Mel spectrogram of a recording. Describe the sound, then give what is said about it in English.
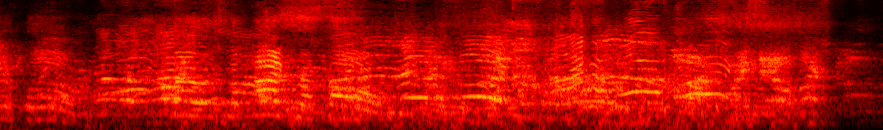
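A crowd of many voices shouts and talks over one another at a town meeting, accusing the speaker of wasting time and demanding the microphone, a loud, continuous babble of agitated voices that fades out at the end. “But the crowd was having none of it. They began accusing him of wasting time and eventually demanded the microphone.”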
